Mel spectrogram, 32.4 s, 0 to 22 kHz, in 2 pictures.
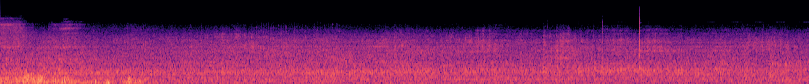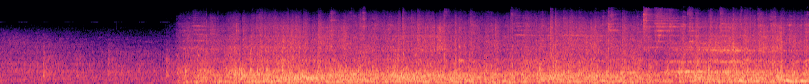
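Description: A moderate, even rumble of distant trains moving around the station, with a few sharp squeals or clanks at the start. About two-thirds of the way in this gives way suddenly to the much louder sound of an LNER Class 800 Azuma passing close by, with its wheels clattering over the rail joints.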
